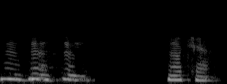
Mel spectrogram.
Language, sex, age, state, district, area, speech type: Assamese, female, 45-60, Assam, Kamrup Metropolitan, urban, conversation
